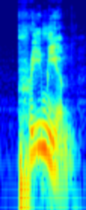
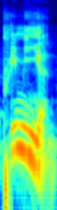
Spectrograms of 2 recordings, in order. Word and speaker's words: premium: 保险（insurance），insurance，投保（insure），insure，保单（policy），policy，保险费（premium）。 Premium，你在念的时候，那个嘴巴一定要关起来哦，因为如果你没有关起来，你如果拼会拼成 n 的发音，就变成 premium，不一样哦，是 premium，确定嘴巴一定要关起来。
